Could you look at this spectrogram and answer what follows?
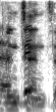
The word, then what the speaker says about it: Vincente: Yeah, her dad, Vincent. Is it Vincent or Vincente? – Vincente. Vincente, yeah. So we have a room full of Italians here, and I'm pronouncing it wrong.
